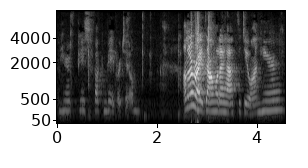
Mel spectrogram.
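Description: A woman's voice: a little high, fairly even intonation, brisk, very noisy. A young adult woman vlogging at home, chatting in a rambling, profane way as she eats on camera. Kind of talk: casual mukbang chat.

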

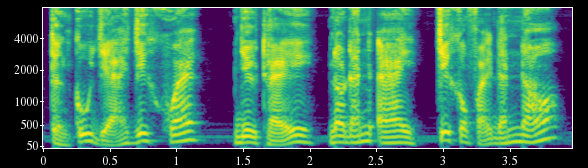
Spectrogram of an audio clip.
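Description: A man with a Southern Vietnamese accent narrating a story in an expressive, folksy way. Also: mid-range voice, unhurried, soft background music.

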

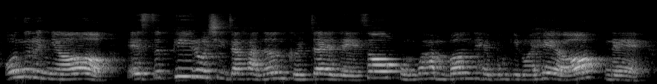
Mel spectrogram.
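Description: A woman teaching children English phonics, sounding out letters slowly and cheerfully. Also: fairly high pitch, fairly bright tone, heavy reverb, far from the mic. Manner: slow, drawn-out sounding of letters, cheerful greetings.

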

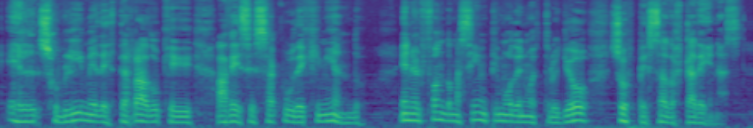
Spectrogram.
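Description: A man with a Latin American Spanish accent giving a measured, expressive literary narration. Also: mid-range voice. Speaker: audiobook narrator.

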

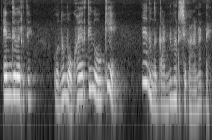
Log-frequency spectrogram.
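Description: A woman voicing a caring young husband who speaks softly and coaxingly. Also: mid-range voice, very animated, fairly quick, husky. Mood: teasing. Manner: soft, coaxing.

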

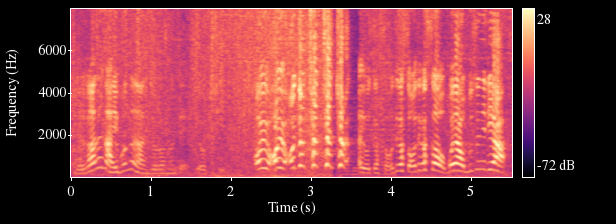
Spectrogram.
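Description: A woman's voice: high-pitched, very fast. A woman streaming a game, reacting with yelps, laughs and running commentary as she plays. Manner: animated, yelps and laughs, talks to the screen. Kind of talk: excited gameplay commentary.

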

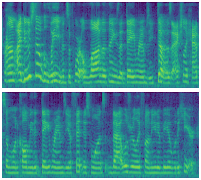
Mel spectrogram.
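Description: A woman's voice: medium pitch, steady tone, fast talker, few pauses, a bit bright. A woman in her late twenties chatting casually to camera from her living room, friendly and talkative with frequent laughs and fillers. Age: 20s. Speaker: vlogger.

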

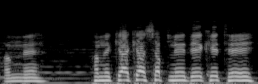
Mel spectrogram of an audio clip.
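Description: A man's voice: high-pitched, fairly even intonation, moderate pace, lightly acted. Actor playing a humble rustic foster father. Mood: scolding. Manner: pleading, emotional, rustic speech. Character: humble uneducated rickshaw-puller man, devoted foster father. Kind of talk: 1980s film melodrama. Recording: dull, music behind.

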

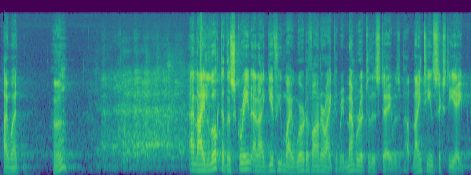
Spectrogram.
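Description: A man's voice: fairly low pitch, sharp tone. An older man giving an anecdotal tribute speech, telling stories with self-deprecating humor. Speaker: tribute speaker, former newsroom copy boy. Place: event hall. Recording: echoey hall with long reverb.

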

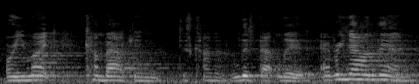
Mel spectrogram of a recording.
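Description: A woman pastor giving a gentle, reflective sermon with frequent pauses, recorded in a church sanctuary from a distant mic. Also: on the low side, slight background noise. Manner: gentle, reflective, pausing often. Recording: echoey church, mic far off.

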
